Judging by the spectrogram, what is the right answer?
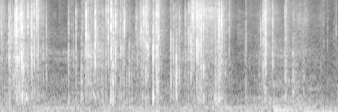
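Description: Crinkly plastic wrapper of a Pokémon card booster pack from a Zénith Suprême elite trainer box being torn open, loud and close in irregular crumpling bursts.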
